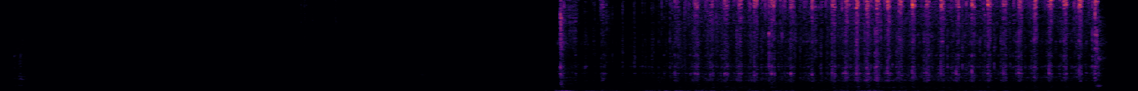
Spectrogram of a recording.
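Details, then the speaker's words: Nordic Husqvarna Automatic sewing machine stitching canvas at a steady even stitch, about three stitches a second, with a faint click as the automatic clutch re-engages; working normally. "Okay, if you listened real closely, you could hear a little click, and that's that clutch kicking back in again."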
